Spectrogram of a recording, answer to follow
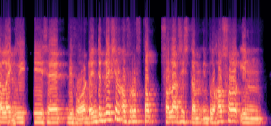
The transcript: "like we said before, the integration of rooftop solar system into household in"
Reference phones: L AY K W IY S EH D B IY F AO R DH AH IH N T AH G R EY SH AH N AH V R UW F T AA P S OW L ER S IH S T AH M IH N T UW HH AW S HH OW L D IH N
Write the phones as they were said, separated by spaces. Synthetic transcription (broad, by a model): L AY K W IY S EH D B IY F AO R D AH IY N T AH G R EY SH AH N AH F R UW F T AA P S OW L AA S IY S T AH M IH N T UW HH AW S HH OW L IH N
